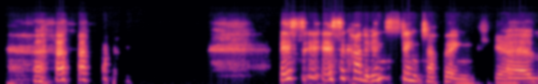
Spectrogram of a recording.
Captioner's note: laughs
